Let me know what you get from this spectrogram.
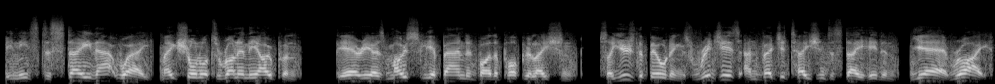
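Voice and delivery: military officer over a field radio; crisp orders through a narrow radio channel; radio transmission. Acted.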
